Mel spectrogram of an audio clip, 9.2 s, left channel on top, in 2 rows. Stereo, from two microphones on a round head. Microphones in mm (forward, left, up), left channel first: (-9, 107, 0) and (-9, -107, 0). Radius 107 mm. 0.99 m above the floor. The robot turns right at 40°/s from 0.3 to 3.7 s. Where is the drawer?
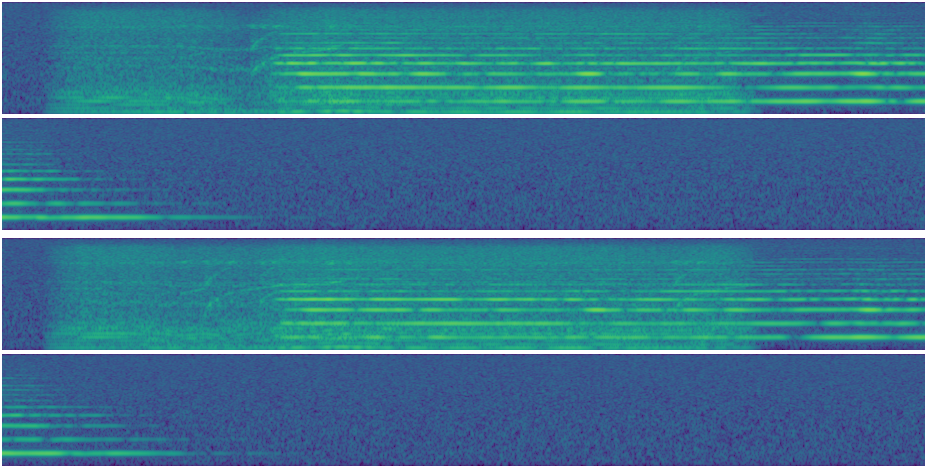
I don't hear a drawer.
